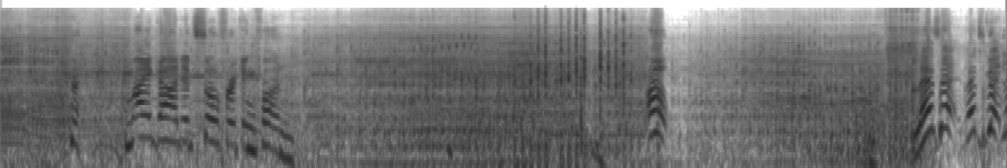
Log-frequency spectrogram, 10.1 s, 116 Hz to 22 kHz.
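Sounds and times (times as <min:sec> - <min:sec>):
ride-on lawn mower engine running: 0:00.0 - 0:10.0.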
